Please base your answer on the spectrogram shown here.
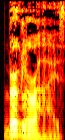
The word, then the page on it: burglarize: anglais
